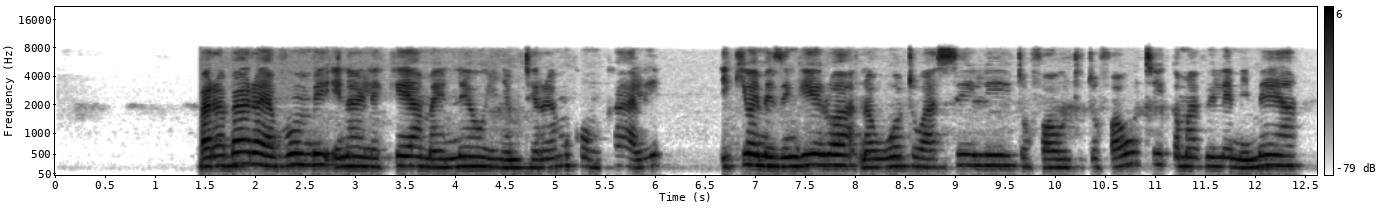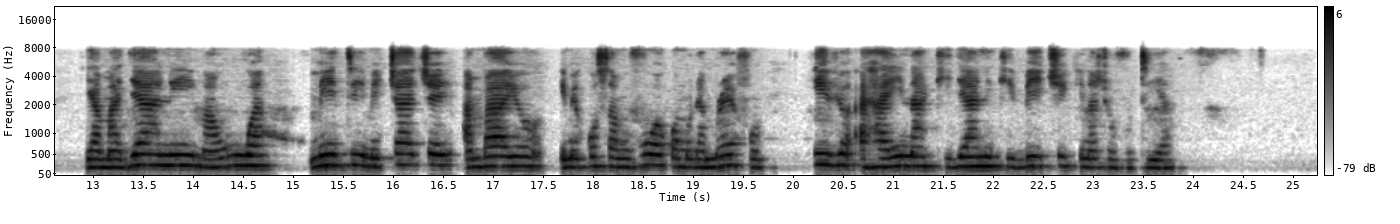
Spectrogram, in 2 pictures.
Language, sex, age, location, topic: Swahili, female, 36-49, Dar es Salaam, agriculture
